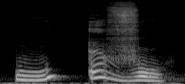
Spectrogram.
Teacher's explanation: conflexo or in English a circumflex on the letter o and that circumflex on the letter O it's there to tell us that we need to close the vowel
